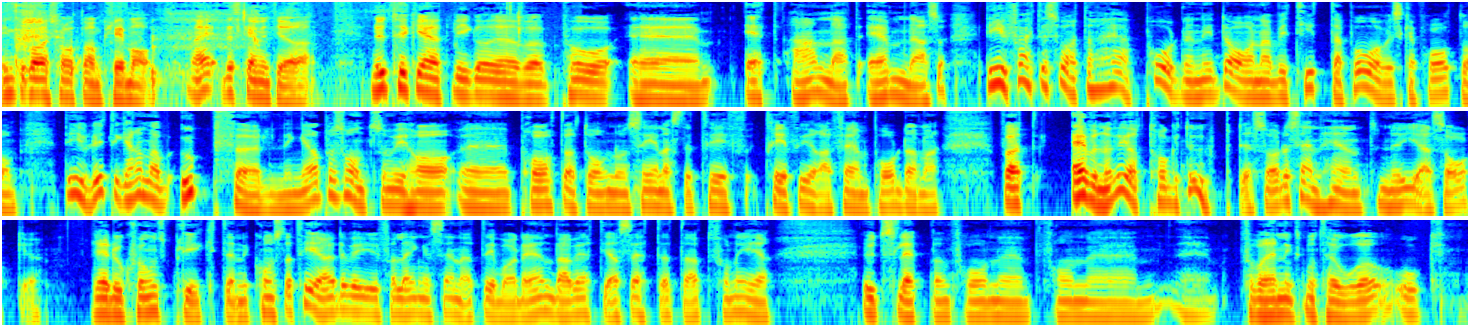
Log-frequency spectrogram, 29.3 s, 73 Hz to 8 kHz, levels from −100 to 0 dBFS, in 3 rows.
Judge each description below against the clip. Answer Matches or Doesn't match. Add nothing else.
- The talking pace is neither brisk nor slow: Doesn't match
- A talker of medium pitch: Doesn't match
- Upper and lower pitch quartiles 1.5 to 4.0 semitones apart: Matches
